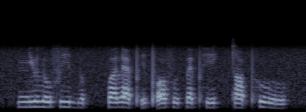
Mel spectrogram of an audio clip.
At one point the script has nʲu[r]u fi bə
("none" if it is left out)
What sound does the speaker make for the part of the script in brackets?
l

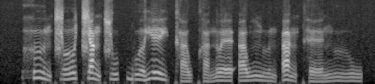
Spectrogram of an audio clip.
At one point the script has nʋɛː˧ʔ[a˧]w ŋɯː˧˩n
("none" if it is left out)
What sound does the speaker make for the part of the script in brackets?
a˧˥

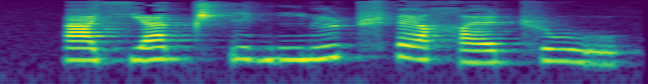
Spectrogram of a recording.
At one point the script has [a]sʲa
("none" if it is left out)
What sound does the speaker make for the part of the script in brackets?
a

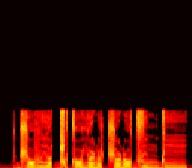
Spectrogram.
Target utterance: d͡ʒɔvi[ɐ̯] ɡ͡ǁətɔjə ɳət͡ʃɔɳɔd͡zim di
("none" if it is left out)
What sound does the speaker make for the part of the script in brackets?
ɐ̯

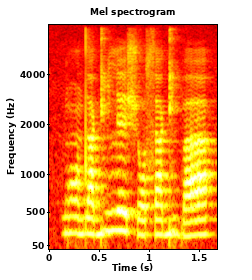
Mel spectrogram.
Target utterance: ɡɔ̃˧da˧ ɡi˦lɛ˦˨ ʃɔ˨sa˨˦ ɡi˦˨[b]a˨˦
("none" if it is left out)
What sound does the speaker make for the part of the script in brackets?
b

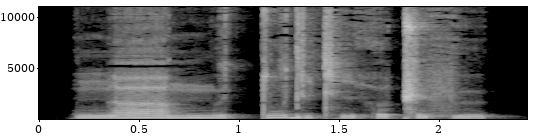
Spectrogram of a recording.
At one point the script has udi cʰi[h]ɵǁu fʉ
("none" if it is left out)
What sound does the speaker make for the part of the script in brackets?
h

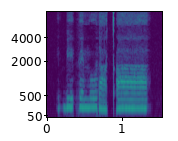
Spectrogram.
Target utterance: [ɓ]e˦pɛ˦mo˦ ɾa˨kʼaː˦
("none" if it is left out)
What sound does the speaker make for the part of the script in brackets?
ɓ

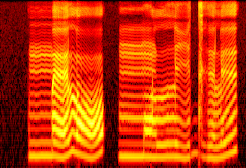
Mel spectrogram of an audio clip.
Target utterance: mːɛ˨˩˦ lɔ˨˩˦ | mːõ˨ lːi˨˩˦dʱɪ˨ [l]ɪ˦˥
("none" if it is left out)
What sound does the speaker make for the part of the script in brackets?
l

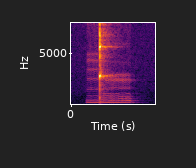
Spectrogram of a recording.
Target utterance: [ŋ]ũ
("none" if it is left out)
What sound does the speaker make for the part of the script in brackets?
ŋ͡ǃ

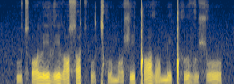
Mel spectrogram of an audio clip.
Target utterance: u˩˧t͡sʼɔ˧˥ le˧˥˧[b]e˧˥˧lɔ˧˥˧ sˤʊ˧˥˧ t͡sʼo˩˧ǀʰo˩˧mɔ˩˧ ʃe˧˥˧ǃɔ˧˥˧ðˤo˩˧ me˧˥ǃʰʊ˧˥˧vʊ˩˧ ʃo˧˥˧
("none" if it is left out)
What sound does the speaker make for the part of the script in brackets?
v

